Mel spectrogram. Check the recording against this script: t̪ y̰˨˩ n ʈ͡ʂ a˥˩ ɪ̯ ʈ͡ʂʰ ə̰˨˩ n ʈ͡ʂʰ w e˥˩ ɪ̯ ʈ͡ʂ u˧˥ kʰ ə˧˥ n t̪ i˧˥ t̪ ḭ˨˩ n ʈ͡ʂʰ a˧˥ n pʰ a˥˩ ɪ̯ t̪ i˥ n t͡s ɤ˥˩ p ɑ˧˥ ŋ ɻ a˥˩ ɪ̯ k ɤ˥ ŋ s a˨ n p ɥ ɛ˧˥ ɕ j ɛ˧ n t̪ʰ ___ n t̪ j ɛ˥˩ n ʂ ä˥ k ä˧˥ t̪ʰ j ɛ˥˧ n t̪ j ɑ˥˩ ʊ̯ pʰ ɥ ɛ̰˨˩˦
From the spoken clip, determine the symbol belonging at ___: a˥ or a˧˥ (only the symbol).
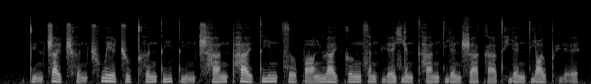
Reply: a˧˥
